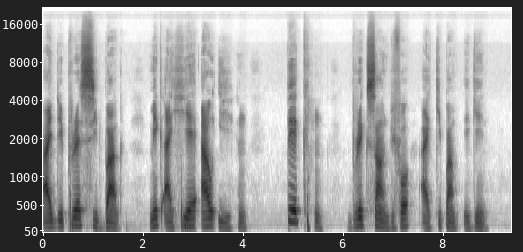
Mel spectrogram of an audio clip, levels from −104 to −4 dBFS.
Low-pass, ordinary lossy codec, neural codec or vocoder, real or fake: 19.8 kHz; none; none; real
